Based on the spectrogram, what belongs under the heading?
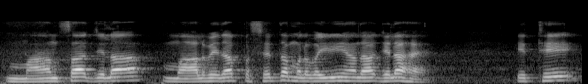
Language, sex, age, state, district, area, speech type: Punjabi, male, 30-45, Punjab, Mansa, urban, spontaneous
